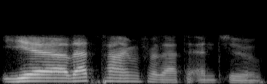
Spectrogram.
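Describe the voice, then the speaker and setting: Speaking slowly and clearly, this male radio host has a medium-pitched, expressive, resonant voice. He gossips casually and opinionatedly, full of enthusiasm for TV soaps, over a dry, tinny phone-line sound.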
